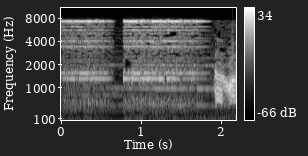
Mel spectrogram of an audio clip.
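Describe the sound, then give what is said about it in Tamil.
A telephone ringing with an incoming call gives a steady, buzzing multi-toned ring that breaks off briefly and resumes, followed by a brighter warbling burst at the end. “திரு கிருஷ்ணமூர்த்தி அவர்களிடமிருந்து மீண்டும் ஒரு கால் வந்தது”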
